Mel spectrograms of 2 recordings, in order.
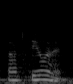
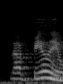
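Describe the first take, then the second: First: Soft, half-hearted excuse; reluctant backing out. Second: High-pitched disbelieving repeat; incredulous echo. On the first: Partner pulling out of the deal, soft reluctant excuse. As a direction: back out quietly and lamely. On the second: Stung man echoing his partner's excuse, incredulous. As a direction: throw the words back in disbelief. Throws partner's words back. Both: Acted.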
